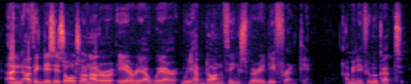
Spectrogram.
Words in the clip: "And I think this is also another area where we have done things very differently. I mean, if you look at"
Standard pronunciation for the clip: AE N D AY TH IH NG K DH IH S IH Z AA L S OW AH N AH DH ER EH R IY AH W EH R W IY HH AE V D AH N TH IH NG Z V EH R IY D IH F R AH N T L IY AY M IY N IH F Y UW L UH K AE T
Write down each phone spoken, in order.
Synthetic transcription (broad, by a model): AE N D AY TH IH NG K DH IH S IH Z AA L S OW AH N AH DH ER EH R IY AH W EH R W IY HH AE V D AH N TH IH NG S V EH R IY D IH F R AH N T L IY AY M IY N IH F Y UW L UH K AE T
